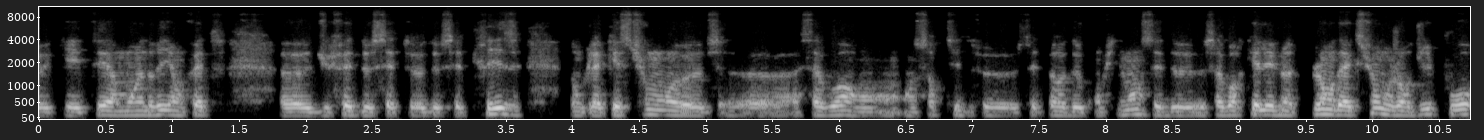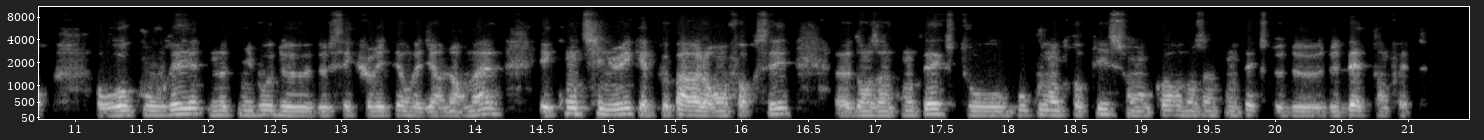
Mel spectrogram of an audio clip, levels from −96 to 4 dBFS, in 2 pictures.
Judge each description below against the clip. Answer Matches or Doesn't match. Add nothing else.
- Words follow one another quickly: Doesn't match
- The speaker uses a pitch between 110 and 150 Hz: Doesn't match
